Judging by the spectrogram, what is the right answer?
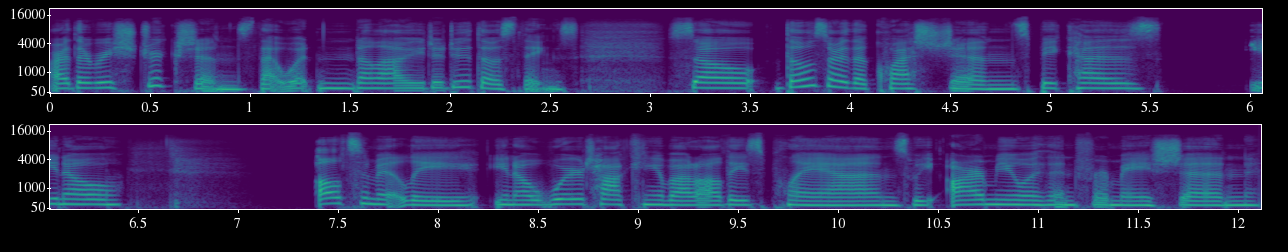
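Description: A woman's normal speaking voice at a moderate pace, with very even loudness and a dry, close sound with no echo. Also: fairly high pitch for a woman, ordinary pitch variation, very clean recording, silent background. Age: 40s. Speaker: physician at a birth center. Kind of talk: radio interview.

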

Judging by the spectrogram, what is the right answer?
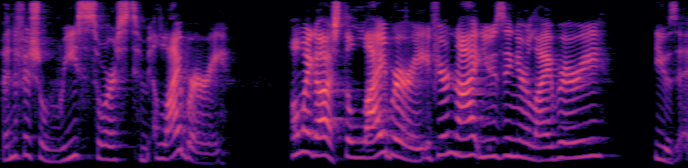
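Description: Her projected, raised voice sits at a high pitch with a bright, sharp tone and ordinary pitch variation, and its loudness swings widely. The woman speaks at a moderate pace in a very clean recording with a silent background. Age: 40s. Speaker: author and biomechanist. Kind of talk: interview conversation.

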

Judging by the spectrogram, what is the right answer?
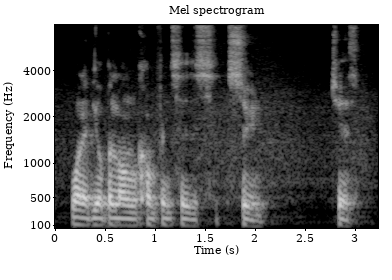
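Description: A man with an English accent talks over noticeable background noise. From England. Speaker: listener calling in with a question. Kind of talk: recorded voice question. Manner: halting.

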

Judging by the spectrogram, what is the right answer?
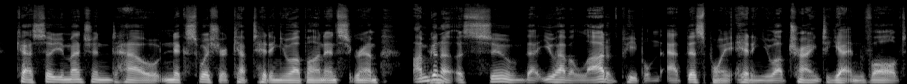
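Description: In a very clean recording, dry and close with no echo over a silent background, a man with a plain, everyday voice speaks at a fairly low pitch and a fairly quick pace, his intonation fairly even, with hardly any pauses. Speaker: podcast host. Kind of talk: casual interview.

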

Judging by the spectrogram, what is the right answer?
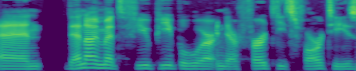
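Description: In a Czech accent, a man speaks at a moderate pace and medium pitch with fairly even intonation, in a dry, close sound with no echo. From Czech Republic. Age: 20s. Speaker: entrepreneur. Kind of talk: interview. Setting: video call.

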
